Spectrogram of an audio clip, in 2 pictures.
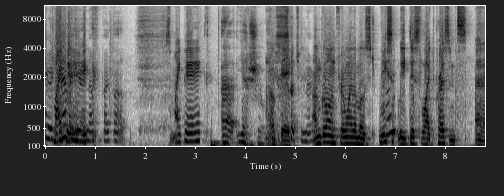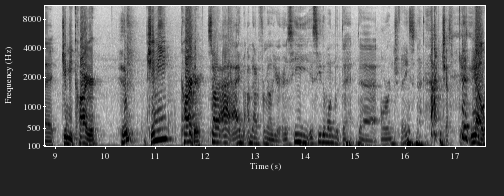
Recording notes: Just enjoy the blown out audio.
